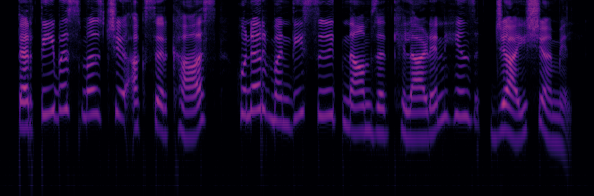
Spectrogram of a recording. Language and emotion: Kashmiri, neutral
